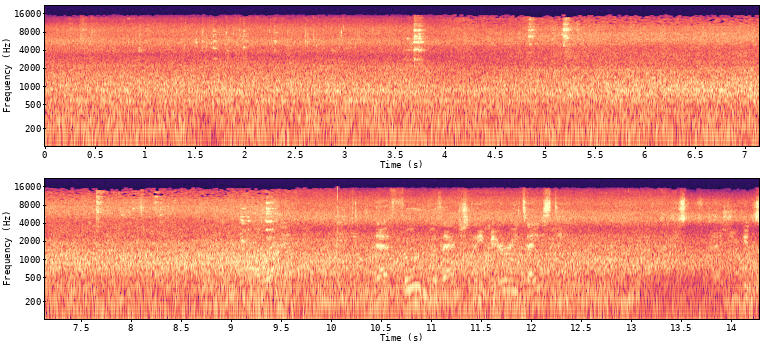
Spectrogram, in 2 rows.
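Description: Steady cabin noise of a Boeing 777-200ER at cruise: a loud, even rush of engines and airflow, heaviest in the low end. A few light clicks come through it, and faint voices show near the end.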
